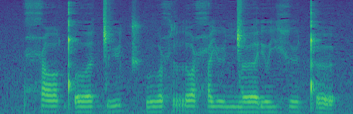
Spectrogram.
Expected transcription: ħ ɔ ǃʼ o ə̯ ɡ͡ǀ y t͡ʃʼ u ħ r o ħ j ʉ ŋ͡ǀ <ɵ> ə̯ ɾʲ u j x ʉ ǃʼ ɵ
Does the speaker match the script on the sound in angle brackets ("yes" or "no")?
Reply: yes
